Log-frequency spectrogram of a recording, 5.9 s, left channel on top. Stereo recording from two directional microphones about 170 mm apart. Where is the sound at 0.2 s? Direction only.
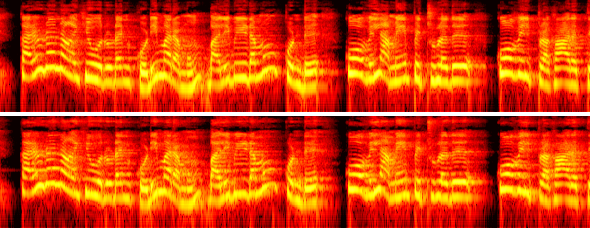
40° left (ahead or behind).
